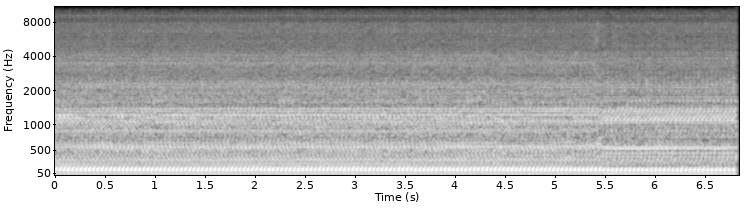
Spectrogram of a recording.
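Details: Champion 27-ton log splitter, 224cc engine, stored outside probably over a year, after a hydraulic fluid leak fix: smooth even putter about four pulses a second, no stumbles or knocks; running healthy.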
